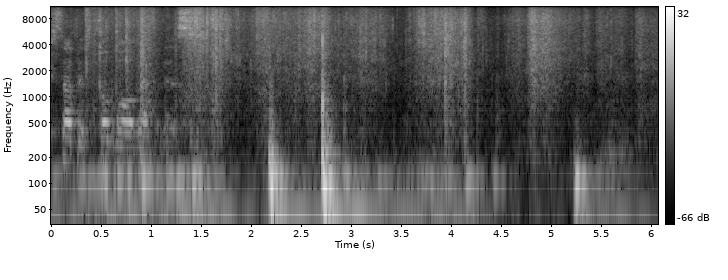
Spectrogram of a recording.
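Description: Plastic wrapping crinkles and rustles as hands tear it open.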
